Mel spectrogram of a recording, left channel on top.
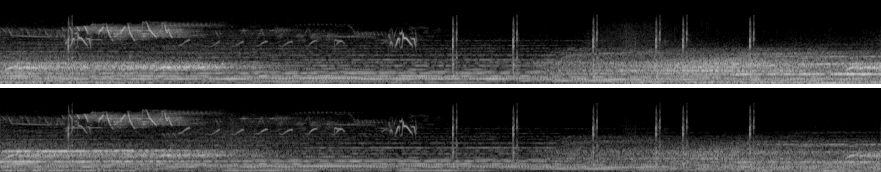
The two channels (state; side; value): quieter; right; 4.5 dB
